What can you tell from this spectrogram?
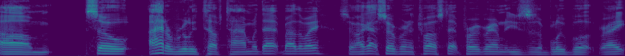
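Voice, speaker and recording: Delivered at a fairly quick pace, the voice has a dark, mellow tone, a Southern US accent and monotone, flat intonation. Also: man, medium pitch for a man. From US South, rural Georgia near Savannah. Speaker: person in recovery sharing story. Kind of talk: recovery meeting testimony. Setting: video call.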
